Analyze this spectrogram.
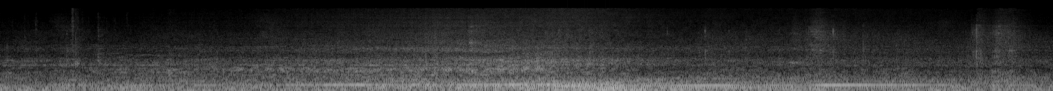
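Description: A small truck's engine hums as it drives slowly past.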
